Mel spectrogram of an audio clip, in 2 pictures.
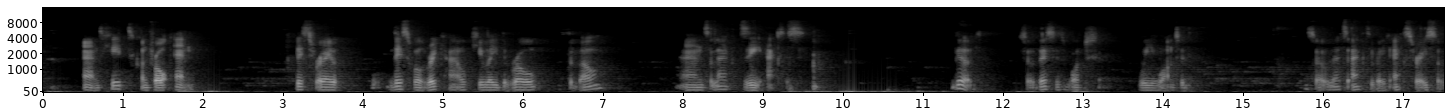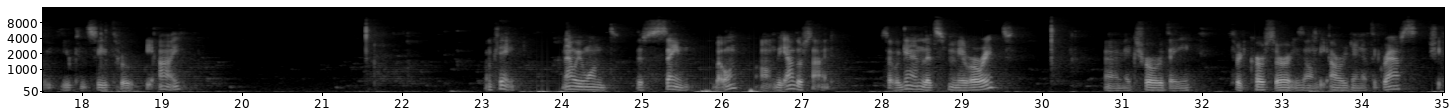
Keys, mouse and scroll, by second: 1.7 ctrl+n, 10.0 KP_1, 10.5 KP_Decimal, 11.2-14.3 middle drag, 15.4-19.1 drag, 18.3 z, 18.5-21.1 middle drag, 21.9-23.6 middle drag, 22.6 KP_1, 23.7-26.4 middle drag, 30.9-32.9 middle drag, 33.4 shift+c.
